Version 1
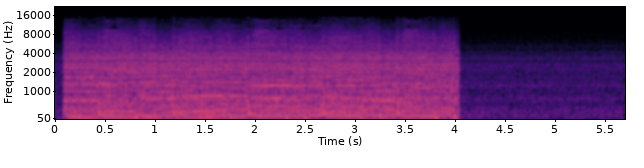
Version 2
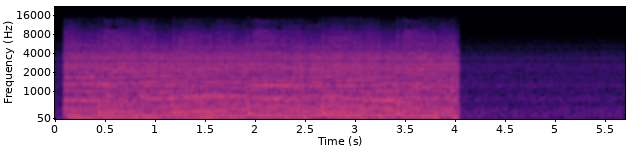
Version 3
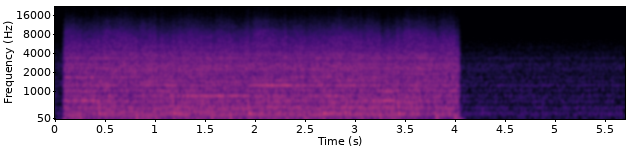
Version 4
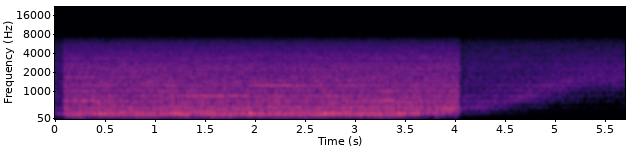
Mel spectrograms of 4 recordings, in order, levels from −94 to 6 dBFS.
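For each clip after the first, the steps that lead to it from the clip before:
nothing audible
minimum comb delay 4.8 ms; gain -6 dB
delta modulation 32 kbps, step -53.5 dBFS; high-pass sweep 180 Hz -> 1600 Hz, 3.44–5.31; gain +1 dB

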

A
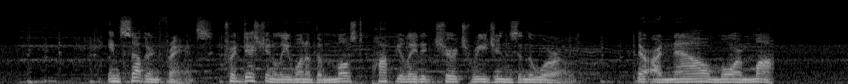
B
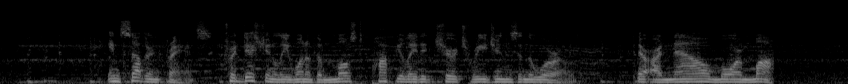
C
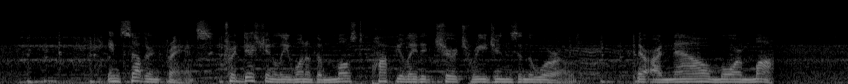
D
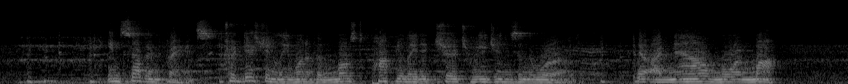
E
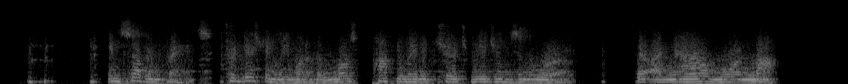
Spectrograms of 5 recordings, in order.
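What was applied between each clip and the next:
high shelf 6100 Hz -7 dB; gain -8.5 dB
compressor 2:1, threshold -49 dBFS, peak gain reduction 10 dB; gain +7.5 dB
soft clip -39.5 dBFS, distortion -9 dB; Schroeder reverb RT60 0.72 s, combs from 25 ms, DRR 6 dB; upward expander 1.5:1, over -52 dBFS; gain +6 dB
pre-echo 41 ms -15 dB; gate -43 dBFS, range -22 dB; Doppler distortion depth 0.49 ms

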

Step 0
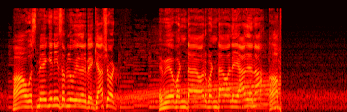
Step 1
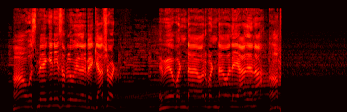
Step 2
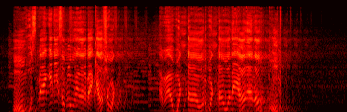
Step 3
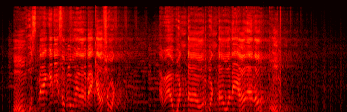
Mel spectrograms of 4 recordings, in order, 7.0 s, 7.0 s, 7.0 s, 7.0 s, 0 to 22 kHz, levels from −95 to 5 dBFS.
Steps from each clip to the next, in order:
inverse Chebyshev high-pass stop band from 890 Hz, stop band 40 dB; gain -2 dB
ring modulator 1100 Hz; split-band echo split 2500 Hz, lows 0.126 s, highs 0.204 s, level -16 dB; gain +4 dB
crackle 70/s -50 dBFS; on a send at -15 dB: reverb RT60 1.4 s, pre-delay 24 ms; on the sum: gain -1 dB

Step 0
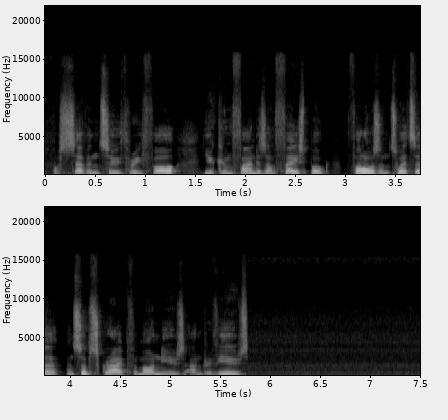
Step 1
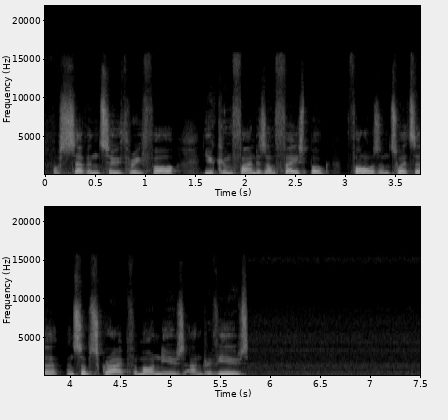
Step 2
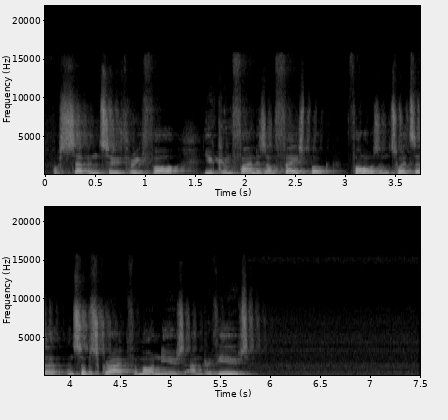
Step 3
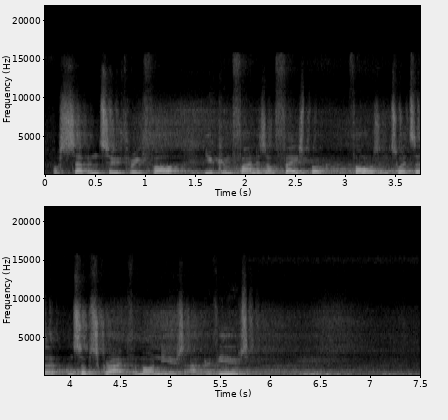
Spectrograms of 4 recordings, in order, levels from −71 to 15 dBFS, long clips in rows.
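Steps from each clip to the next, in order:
compressor 5:1, threshold -22 dBFS, peak gain reduction 10 dB
feedback echo 67 ms, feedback 44%, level -11.5 dB
diffused feedback echo 0.918 s, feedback 43%, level -11 dB

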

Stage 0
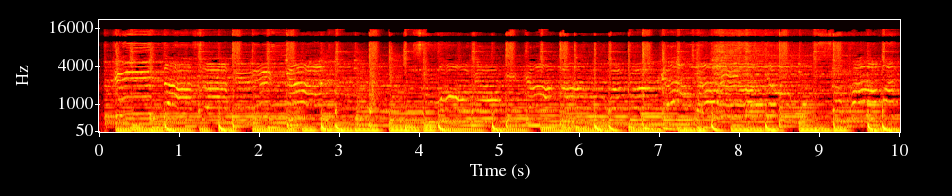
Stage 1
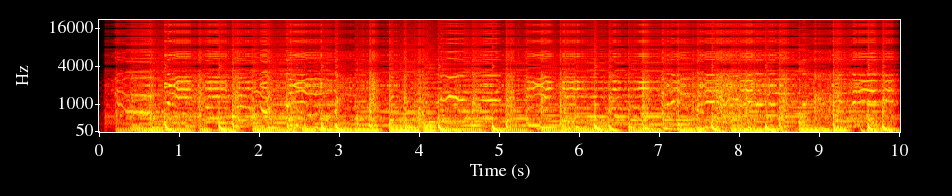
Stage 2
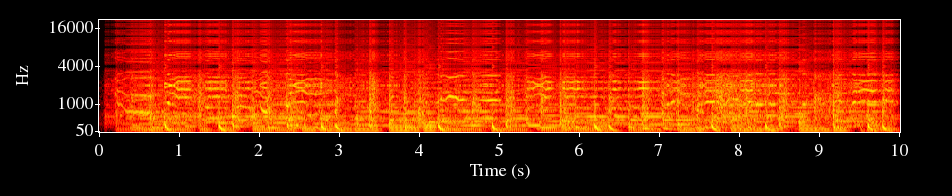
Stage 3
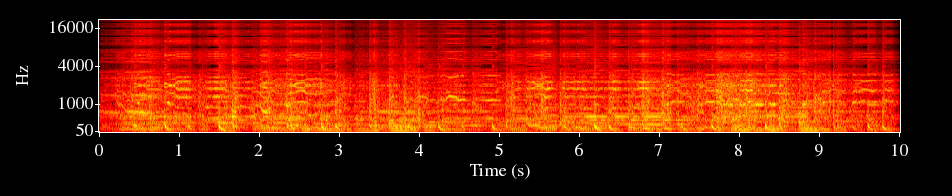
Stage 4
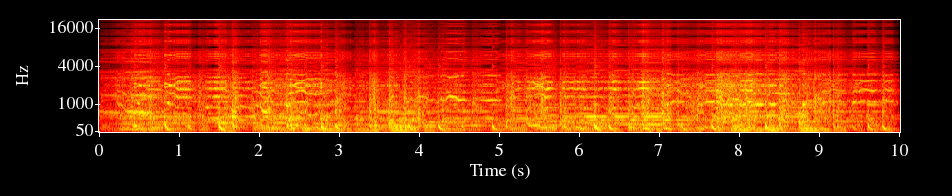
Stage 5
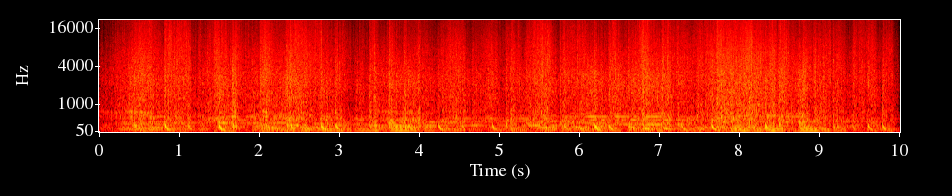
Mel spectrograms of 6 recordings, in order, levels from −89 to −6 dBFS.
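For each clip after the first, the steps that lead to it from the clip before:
AGC gain up to 13.5 dB; sample-and-hold 11×; gain -8.5 dB
HPF 200 Hz 6 dB/oct; gain -3 dB
reverse echo 0.378 s -6.5 dB; random-step tremolo
high shelf 8900 Hz -5 dB; gain +4 dB
noise-modulated delay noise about 2100 Hz, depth 0.3 ms; gain -6.5 dB

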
